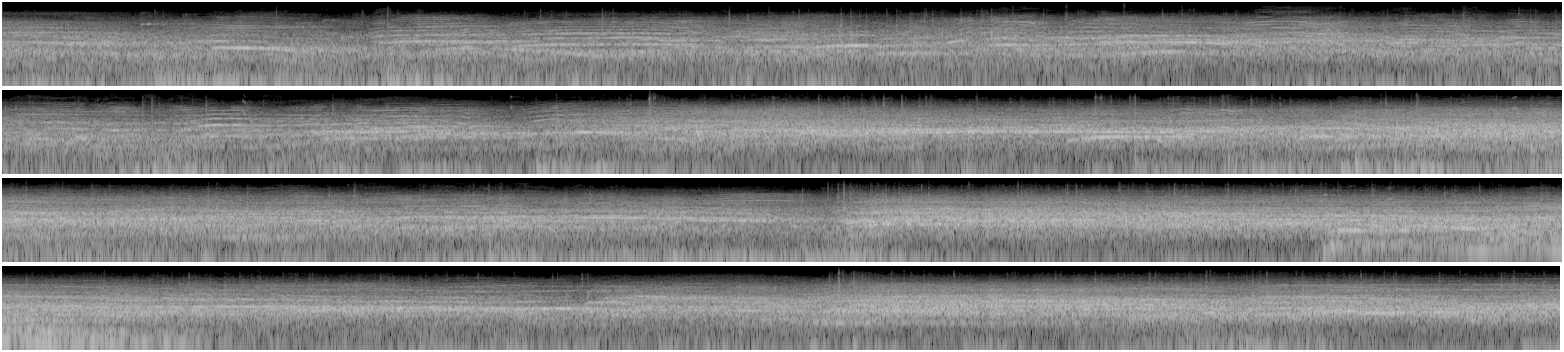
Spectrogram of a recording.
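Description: Gym sound of a basketball game in play: sneakers squeaking on the hardwood court and a basketball bouncing, over steady crowd chatter, with the crowd getting louder about ten seconds in and again near the twenty-second mark.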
